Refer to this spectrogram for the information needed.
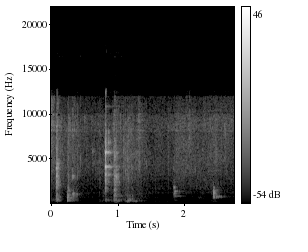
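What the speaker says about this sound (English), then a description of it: "we're going to start by just sauteing, giving a quick saute to our asparagus" Asparagus dropped into olive oil in a pan and stirred for a quick sauté, with a few sharp scrapes and knocks followed by soft sizzling pops, close and fairly quiet.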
